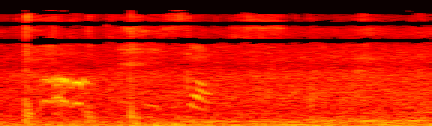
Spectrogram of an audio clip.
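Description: A young child's brief high vocal sounds, a short one near the start and falling squeals about a second in, over a steady low rumble.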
